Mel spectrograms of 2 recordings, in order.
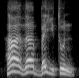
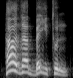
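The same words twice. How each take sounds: Both takes have the same delivery.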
